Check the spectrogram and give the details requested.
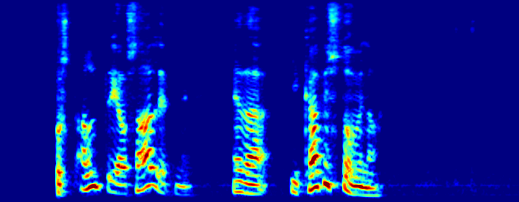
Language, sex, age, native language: Icelandic, male, 60-69, Icelandic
